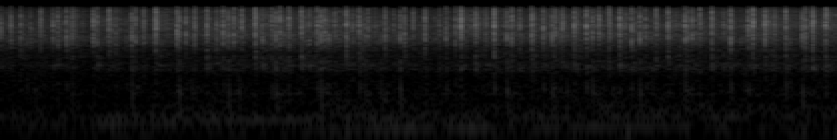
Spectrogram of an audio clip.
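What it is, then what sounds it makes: Plastic plant pot. A round black plastic plant pot filled with soil and perlite is held in both hands while fingernails rapidly tap and scratch its sides. The result is a quiet, continuous stream of bright, crisp clicks and crinkly scratching, with a faint low hum underneath.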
